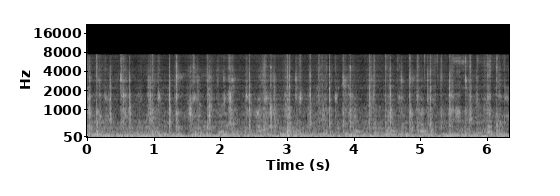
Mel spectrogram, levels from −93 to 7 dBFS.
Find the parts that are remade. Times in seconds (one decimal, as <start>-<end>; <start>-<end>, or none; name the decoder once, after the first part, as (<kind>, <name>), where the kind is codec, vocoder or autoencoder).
0.0-6.3 (codec, SNAC)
